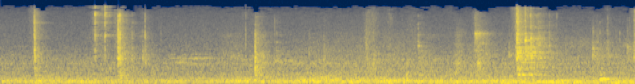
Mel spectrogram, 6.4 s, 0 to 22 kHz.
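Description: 13 mm ratchet wrench tightening the centre bolt of an electric wheelchair's hub motor: scattered, irregular clicks and small metal taps, the loudest near the end, over a steady low hum.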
